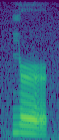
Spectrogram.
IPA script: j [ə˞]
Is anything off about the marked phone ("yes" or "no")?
no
